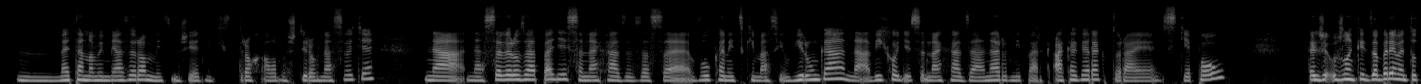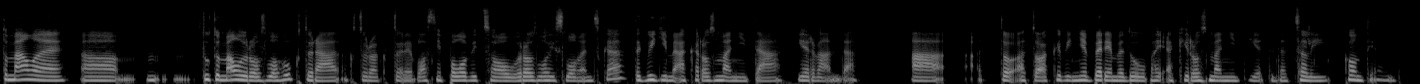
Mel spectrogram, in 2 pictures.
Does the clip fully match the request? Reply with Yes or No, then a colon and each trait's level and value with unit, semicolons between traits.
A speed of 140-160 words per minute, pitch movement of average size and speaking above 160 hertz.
Yes: average, 150 wpm; average, 3.0 semitones; high, 190 Hz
